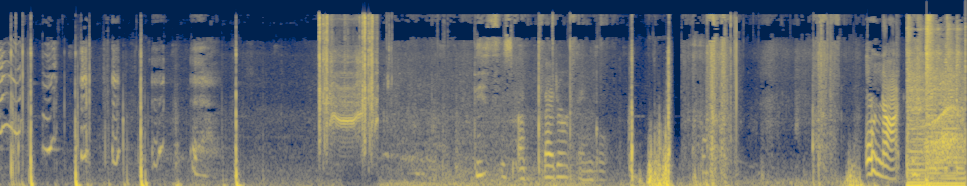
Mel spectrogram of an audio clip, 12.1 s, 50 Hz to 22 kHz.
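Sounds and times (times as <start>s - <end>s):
woman making squeaky vocal noises: 0.0s - 2.7s.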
